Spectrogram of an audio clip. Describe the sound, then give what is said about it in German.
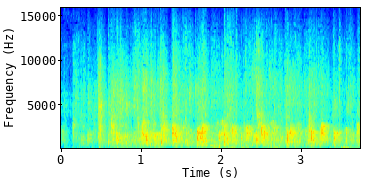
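Sustained applause from a crowd welcoming a guest at the Monsters of Content Marketing event, a dense steady wash of many hands clapping at once, fairly loud and continuous with slight swells, and no talking over it. “Nochmal herzlich willkommen und einen satten Applaus”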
